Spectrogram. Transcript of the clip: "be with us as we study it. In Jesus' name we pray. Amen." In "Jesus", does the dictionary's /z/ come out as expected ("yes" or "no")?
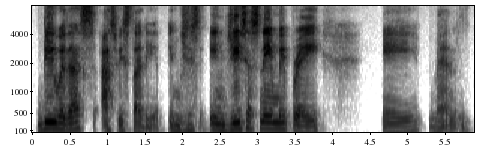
no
